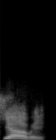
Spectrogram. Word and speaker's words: Yahweh: And so, and it's to pronounce it, it's Yahweh.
